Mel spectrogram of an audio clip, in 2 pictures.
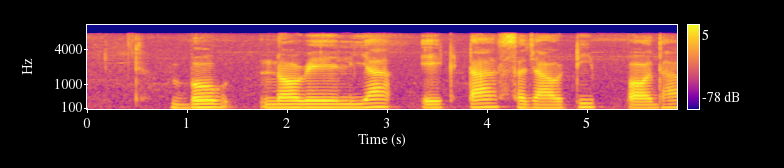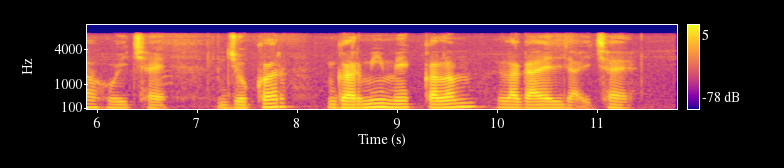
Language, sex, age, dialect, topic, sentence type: Maithili, male, 18-24, Eastern / Thethi, agriculture, statement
